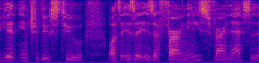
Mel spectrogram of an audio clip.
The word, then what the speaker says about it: Farnese: so, like, we get introduced to, is it Farnese? Farnese is how you say her name? Farnese. Farnese, yeah, so we get introduced to Farnese, who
